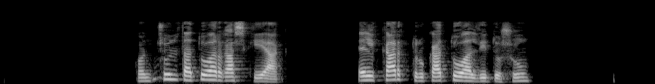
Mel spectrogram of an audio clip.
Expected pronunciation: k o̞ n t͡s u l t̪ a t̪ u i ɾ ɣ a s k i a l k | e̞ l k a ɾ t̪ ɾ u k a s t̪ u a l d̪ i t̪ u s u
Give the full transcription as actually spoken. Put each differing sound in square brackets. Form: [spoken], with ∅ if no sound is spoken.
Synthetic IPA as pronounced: k o̞ n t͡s u l t̪ a t̪ u [a] ɾ ɣ a s k i a [∅] k | e̞ l k a ɾ t̪ ɾ u k a [∅] t̪ u a l d̪ i t̪ u s u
